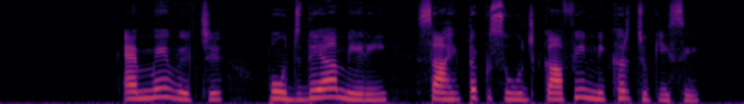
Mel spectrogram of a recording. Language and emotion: Punjabi, neutral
